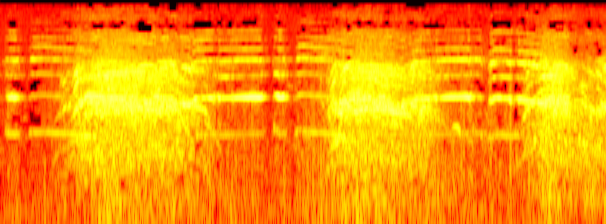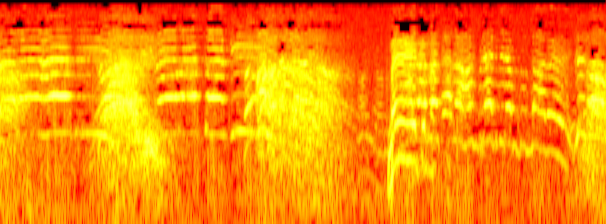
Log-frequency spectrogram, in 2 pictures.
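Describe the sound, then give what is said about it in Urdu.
A large crowd chants a slogan, many voices shouting together in loud, repeated waves. Each wave rises and falls back at a fairly regular pace. “ایک دفعہ اگر اس سے زیادہ زور کے ساتھ آپ نعرہ سنا سکیں تو بڑی مہربانی”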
